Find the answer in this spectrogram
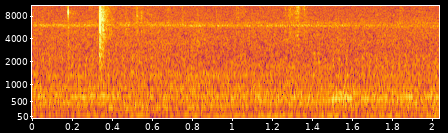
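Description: Quiet background ambience with a faint steady high-pitched tone and a single faint click about a third of a second in.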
